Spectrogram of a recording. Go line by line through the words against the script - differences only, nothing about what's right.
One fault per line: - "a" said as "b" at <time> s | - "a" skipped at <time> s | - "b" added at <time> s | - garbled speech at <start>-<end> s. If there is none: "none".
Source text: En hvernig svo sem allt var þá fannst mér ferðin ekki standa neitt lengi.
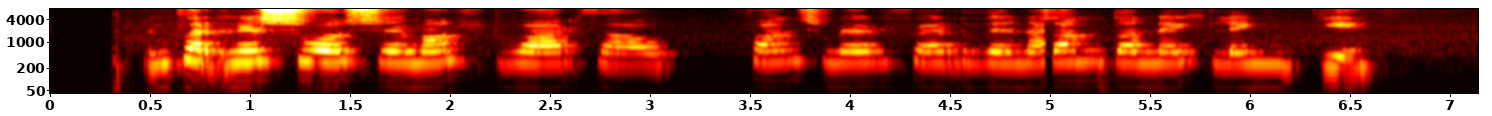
- "ekki" skipped at 4.9 s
